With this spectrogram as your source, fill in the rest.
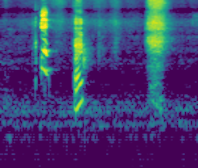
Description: his eyes are open.... and now gots the hiccups!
